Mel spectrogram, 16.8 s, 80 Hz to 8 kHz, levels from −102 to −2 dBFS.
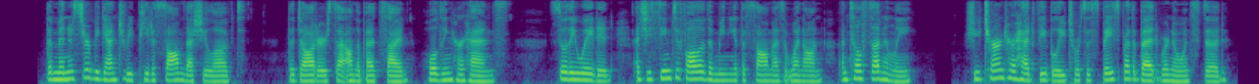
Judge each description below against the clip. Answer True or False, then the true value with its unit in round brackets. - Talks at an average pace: True (190 wpm)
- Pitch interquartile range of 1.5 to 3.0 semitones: False (4.1 semitones)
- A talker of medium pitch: True (170 Hz)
